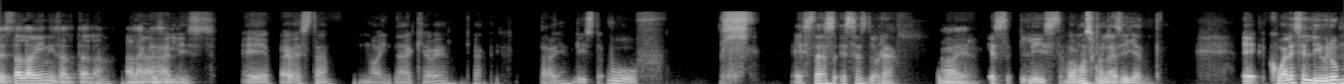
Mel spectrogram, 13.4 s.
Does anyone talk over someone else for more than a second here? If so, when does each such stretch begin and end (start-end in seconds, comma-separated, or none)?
none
